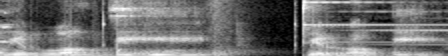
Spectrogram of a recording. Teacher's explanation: memasukkan suara nun ke huruf idgham, yakni huruf ra, tam sempurna masuknya sehingga tidak terdengar lagi suara dengungnya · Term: idgham tam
